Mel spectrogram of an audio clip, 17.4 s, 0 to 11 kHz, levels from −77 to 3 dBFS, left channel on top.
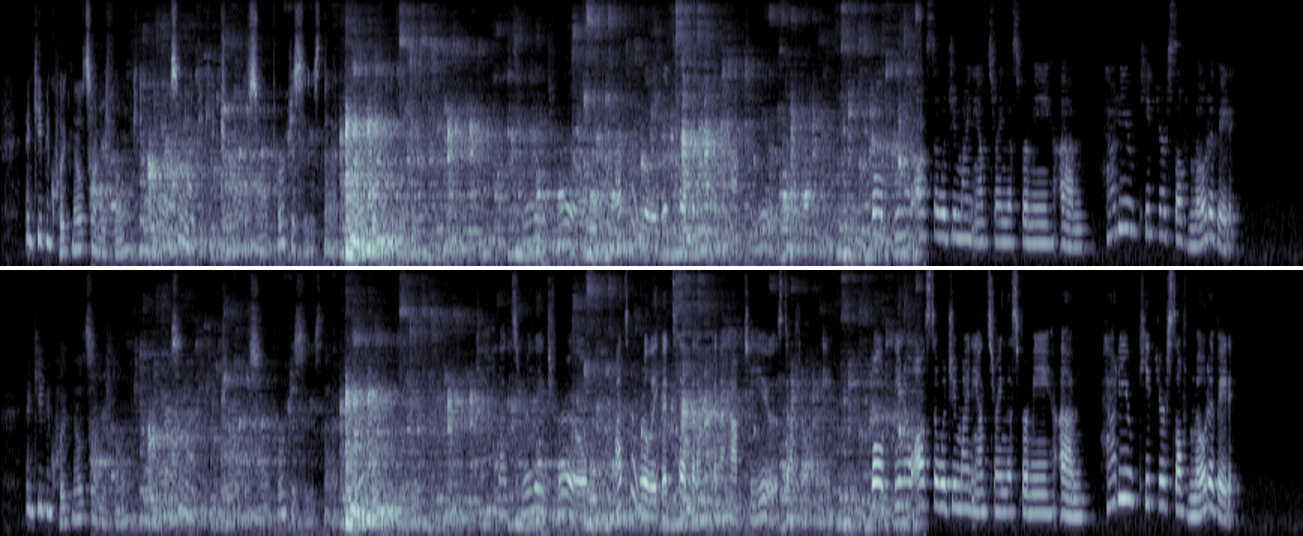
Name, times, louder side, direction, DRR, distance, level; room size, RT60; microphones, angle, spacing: voice 1, 0.0-5.6, left 5 dB, 80° left, 0.5 m, -32 dB
sound 1, 1.2-4.2 4.4-12.3, left 2 dB, 20° left, 0.4 m, -27 dB
voice 2, 6.3-7.9 8.2-11.1 11.6-14.4 14.7-16.4, right 6 dB, 90° right, 0.5 m, -27 dB
3.9 x 3.8 x 2.9 m
head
